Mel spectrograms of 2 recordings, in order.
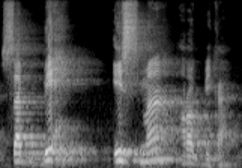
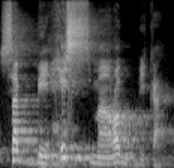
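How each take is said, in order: First: Isma starts with its own glottal onset, separately. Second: Isma runs straight on from the word before. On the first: This is the basic form of the words. "Asalnya itu sabbih isma rabbika" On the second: The words are read joined together. "Tapi kalau disambung"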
